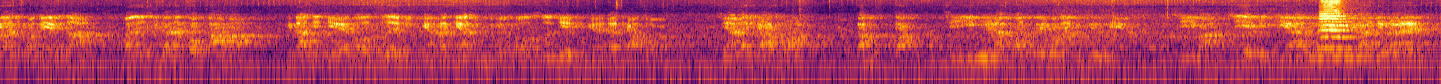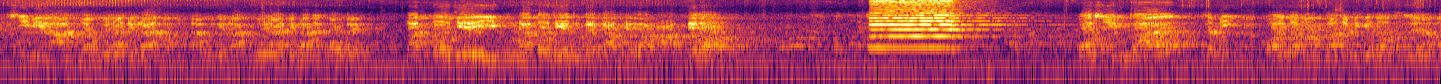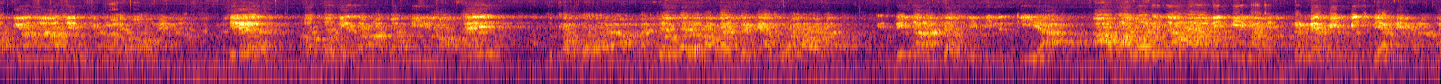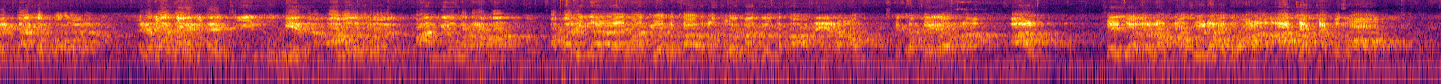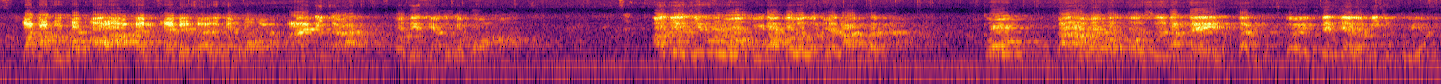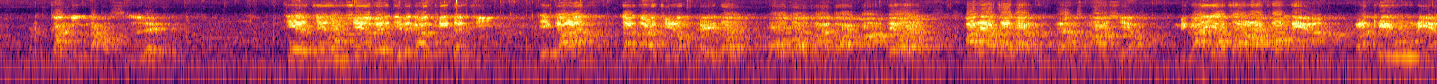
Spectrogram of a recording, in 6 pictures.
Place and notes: Protest actions are expected to be paralyzed major traffic roads, Opposition to nuclear power, Protest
